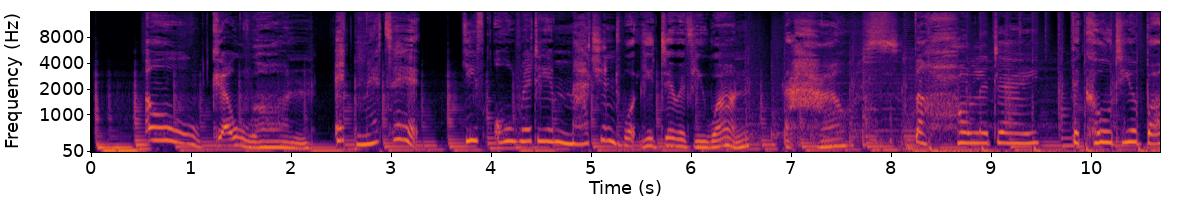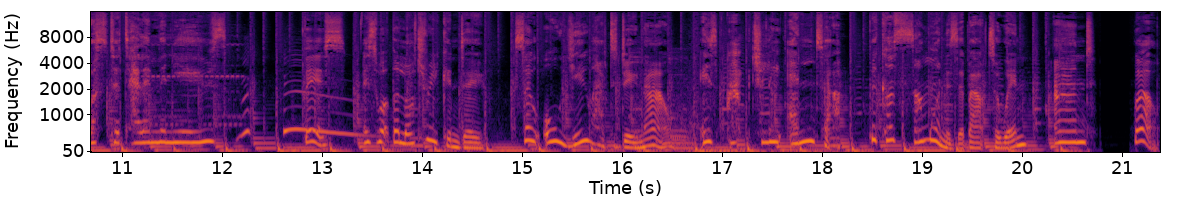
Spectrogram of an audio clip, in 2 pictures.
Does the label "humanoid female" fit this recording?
No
